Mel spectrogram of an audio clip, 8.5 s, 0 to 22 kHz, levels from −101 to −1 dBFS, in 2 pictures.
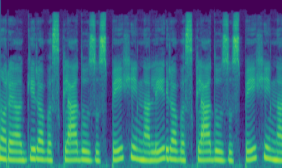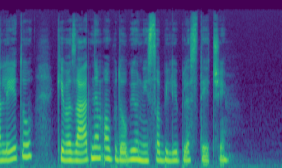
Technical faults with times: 2.49-4.48 stream segment repeated

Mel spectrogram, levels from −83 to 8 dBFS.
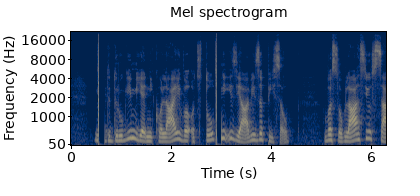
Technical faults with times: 0.51-0.67 wireless microphone squelch dropout
2.87-3.00 wireless microphone squelch dropout

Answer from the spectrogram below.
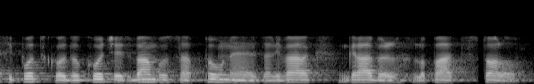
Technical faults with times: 4.78-4.84 packet loss filled with silence

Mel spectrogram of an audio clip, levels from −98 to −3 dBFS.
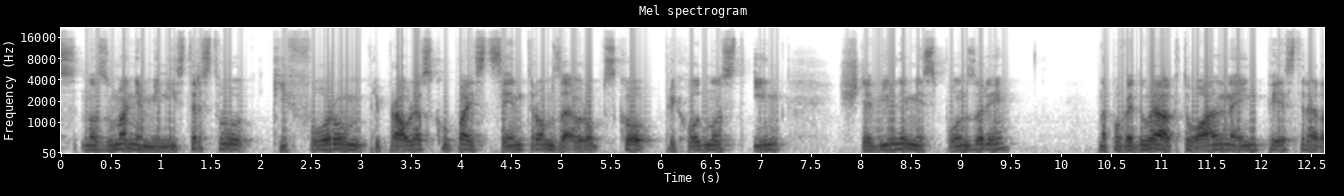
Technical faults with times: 0.00-12.63 block size mismatch (padded)

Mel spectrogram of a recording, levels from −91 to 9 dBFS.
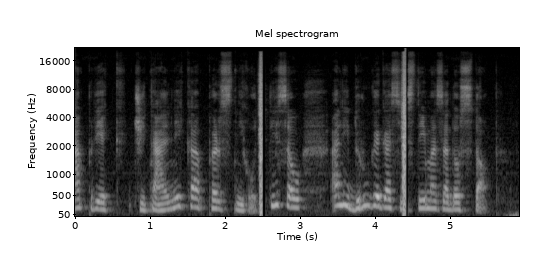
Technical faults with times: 2.43-2.54 wireless microphone squelch dropout
4.35-4.44 wireless microphone squelch dropout

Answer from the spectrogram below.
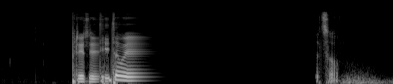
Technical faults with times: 0.87-1.10 repeated packet loss (robotic sound)
1.28-3.18 long network dropout

